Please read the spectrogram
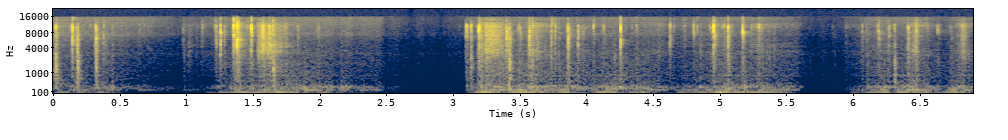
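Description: Faint typing on a computer keyboard: several short runs of keystrokes with brief pauses between them, as a terminal command is entered.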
